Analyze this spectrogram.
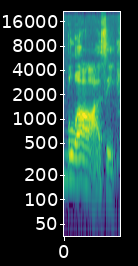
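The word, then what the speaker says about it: Blasey: Christine Blasi Ford and yes that is Blasi Ford as in Blasi Blasi Ford testimony that's how I say her name Blasi anyway testimony regarding her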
